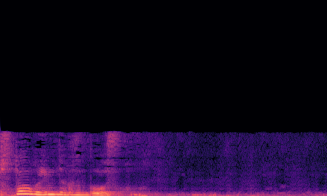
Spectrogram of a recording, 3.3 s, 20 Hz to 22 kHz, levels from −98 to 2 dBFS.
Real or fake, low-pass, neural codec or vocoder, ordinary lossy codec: fake; 7.2 kHz; codec, 16 kHz, 1 kbps, FunCodec, trained on Chinese and English, 50 frames a second; MP3, 32 kbps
